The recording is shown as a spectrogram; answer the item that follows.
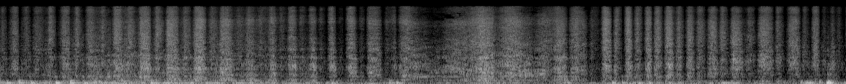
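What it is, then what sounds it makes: Cardboard pizza box being brushed. A paintbrush sweeps back and forth across the surface of a large, flat, hollow white corrugated cardboard pizza box with green edges, held upright. Quick, steady strokes make a dry, scratchy hiss over a low, hollow rumble from the box. The strokes ease briefly near the middle before picking back up.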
